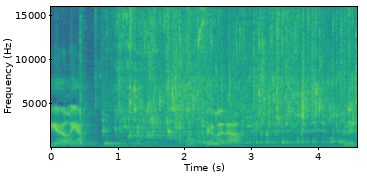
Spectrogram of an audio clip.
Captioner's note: water pouring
